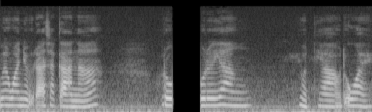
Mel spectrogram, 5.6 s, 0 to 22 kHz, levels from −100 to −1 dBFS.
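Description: At 2.57 s the speech drops to silence for about 0.43 s, a rebuffering stall: the player ran dry, waited, then picked up exactly where it left off.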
